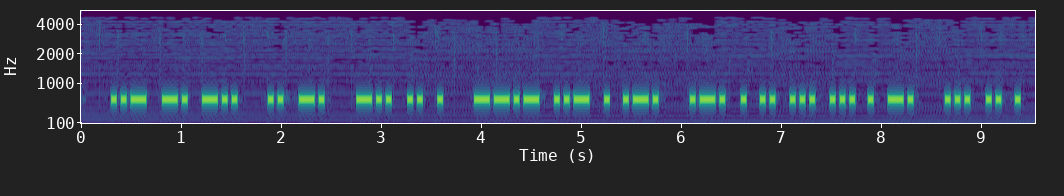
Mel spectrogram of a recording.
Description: Morse code, heard as a keyed tone, about 25 wpm, 630 Hz, with radio noise. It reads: UND IN DIE QUER REISSEN SIE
